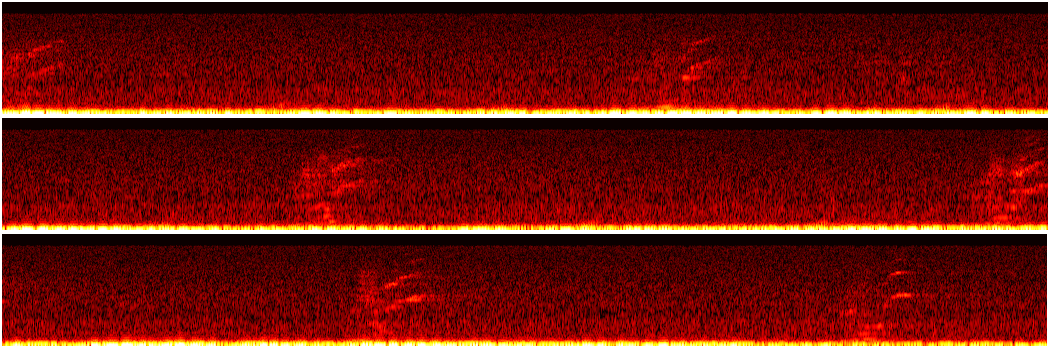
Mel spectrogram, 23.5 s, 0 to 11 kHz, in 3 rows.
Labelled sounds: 5.1	5.4	humpback whale, 1.4 to 2.0 kHz
10.3	10.6	humpback whale, 1.1 to 3.3 kHz
15.2	15.8	humpback whale, 1.1 to 2.9 kHz
18.6	19.0	humpback whale, 1.3 to 1.7 kHz
22.4	22.6	humpback whale, 1.5 to 1.8 kHz

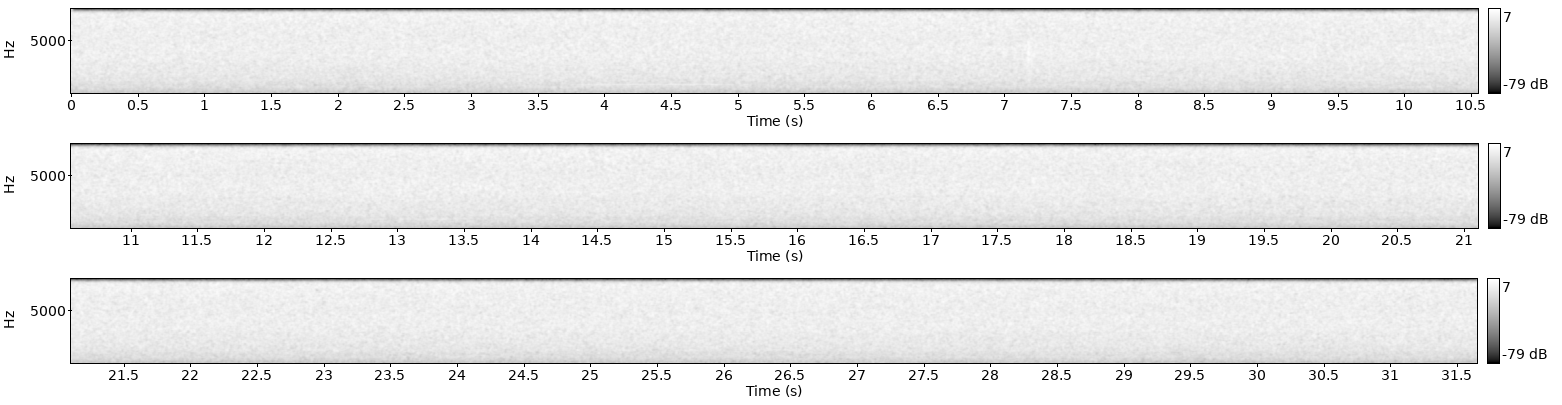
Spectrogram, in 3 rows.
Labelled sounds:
3.8	4.3	humpback whale, 0.83 to 0.93 kHz
13.1	13.4	humpback whale, 0.86 to 0.99 kHz

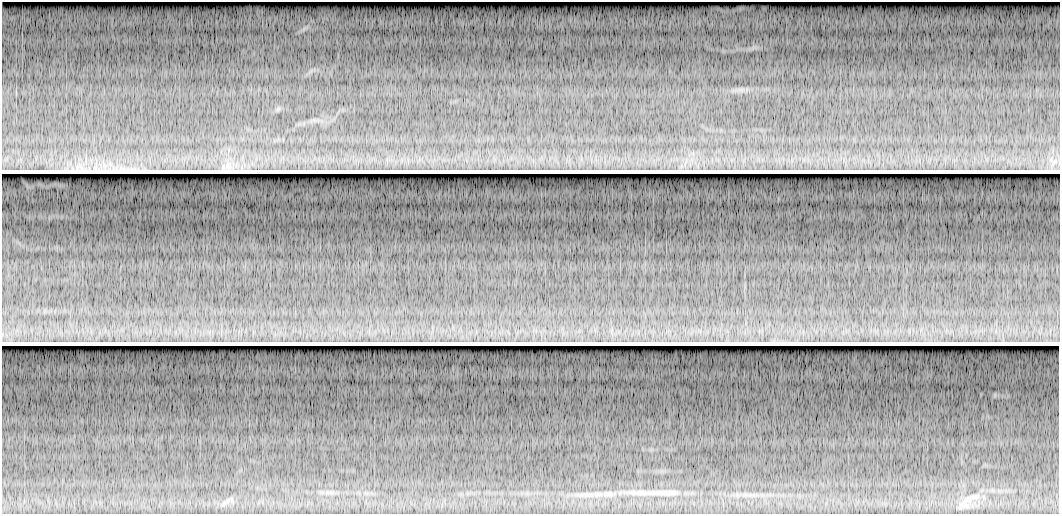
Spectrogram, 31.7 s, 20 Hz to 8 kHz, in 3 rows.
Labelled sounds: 2.4	3.6	humpback whale, 1.8 to 6.9 kHz
4.4	4.7	humpback whale, 3.2 to 3.4 kHz
7.0	7.7	humpback whale, 1.8 to 7.8 kHz
10.7	11.3	humpback whale, 4.3 to 8.0 kHz
23.9	24.9	humpback whale, 0.94 to 1.2 kHz
25.6	28.9	humpback whale, 0.84 to 3.1 kHz
30.9	31.3	humpback whale, 1.1 to 2.4 kHz

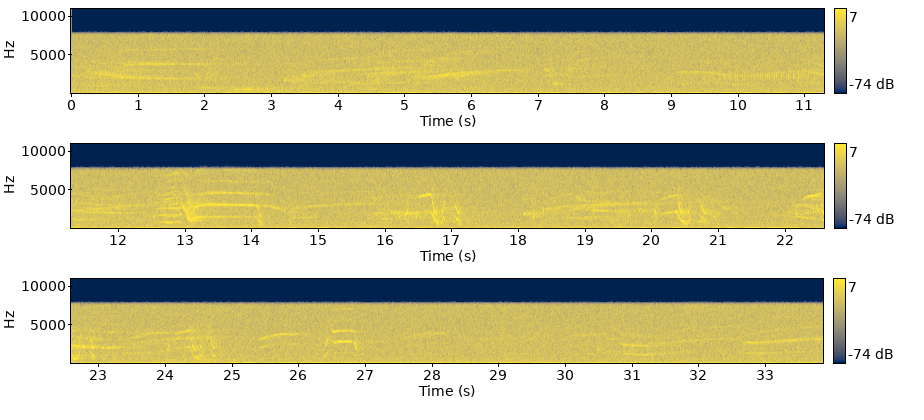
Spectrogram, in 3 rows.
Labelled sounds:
0.0	1.7	killer whale, northern resident, 0.93 to 5.7 kHz
3.4	6.6	killer whale, northern resident, 1.1 to 4.6 kHz
7.2	8.1	killer whale, northern resident, 1.1 to 2.4 kHz
9.1	15.7	killer whale, northern resident, 0.80 to 7.4 kHz
16.2	16.7	killer whale, northern resident, 1.3 to 4.5 kHz
18.1	20.5	killer whale, northern resident, 1.2 to 4.9 kHz
22.1	24.6	killer whale, northern resident, 0.80 to 4.6 kHz
25.4	26.0	killer whale, northern resident, 2.1 to 3.9 kHz
26.4	26.9	killer whale, northern resident, 2.0 to 7.2 kHz
27.6	28.2	killer whale, northern resident, 3.2 to 4.1 kHz
30.2	32.1	killer whale, northern resident, 1.0 to 3.9 kHz
32.7	33.8	killer whale, northern resident, 2.5 to 3.4 kHz

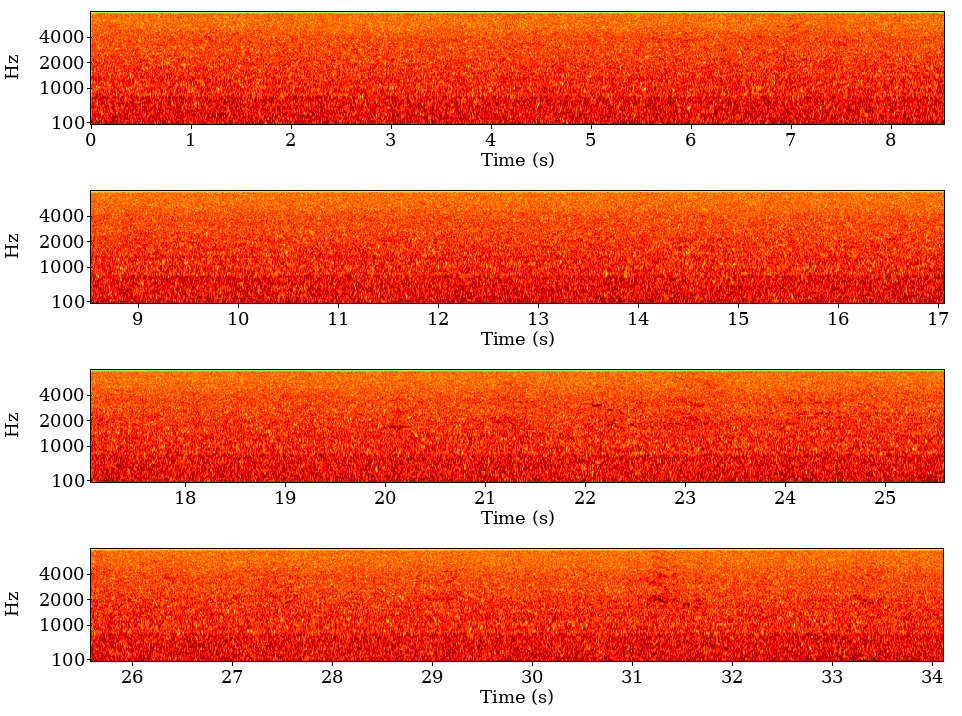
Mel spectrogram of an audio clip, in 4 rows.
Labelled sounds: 33.2	33.5	Pacific white-sided dolphin, 1.8 to 2.3 kHz

